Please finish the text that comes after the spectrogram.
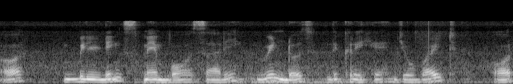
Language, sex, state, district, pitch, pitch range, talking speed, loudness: Hindi, male, Himachal Pradesh, Shimla, 110 Hz, 110-115 Hz, 140 wpm, -15 LUFS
